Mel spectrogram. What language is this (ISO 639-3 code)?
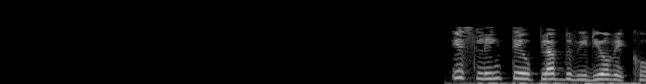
pan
